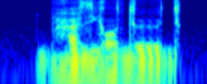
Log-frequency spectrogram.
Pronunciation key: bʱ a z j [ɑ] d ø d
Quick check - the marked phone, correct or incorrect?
incorrect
